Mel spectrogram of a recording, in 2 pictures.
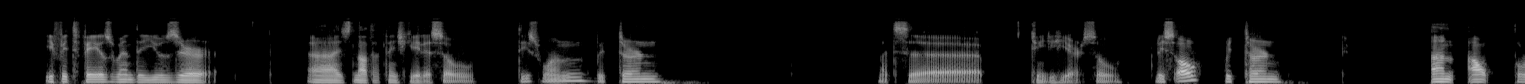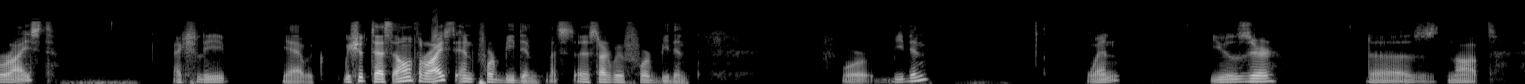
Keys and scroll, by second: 0.0 super+c, 0.6 Tab, 1.0 super+v.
